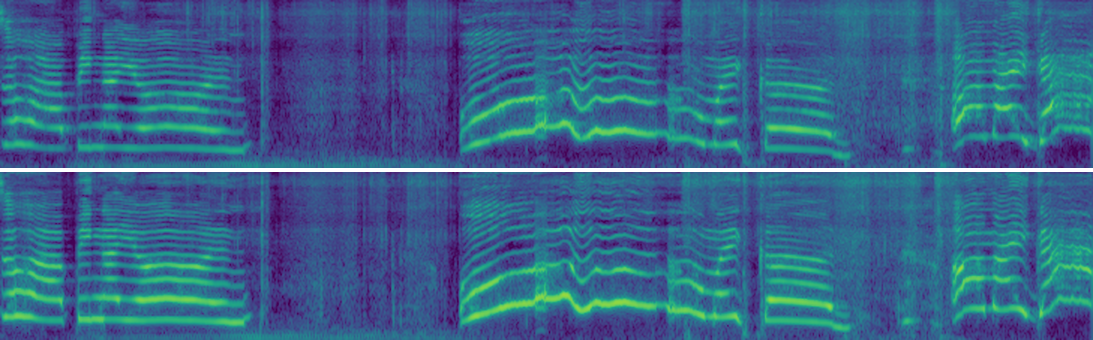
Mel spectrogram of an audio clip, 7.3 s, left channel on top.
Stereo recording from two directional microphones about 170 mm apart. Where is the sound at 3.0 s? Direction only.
35° right (ahead or behind).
